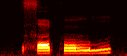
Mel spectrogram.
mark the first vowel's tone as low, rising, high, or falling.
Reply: low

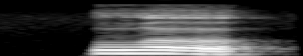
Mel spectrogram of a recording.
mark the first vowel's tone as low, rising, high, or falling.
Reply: low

